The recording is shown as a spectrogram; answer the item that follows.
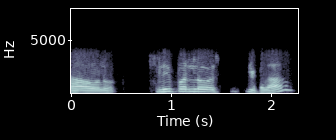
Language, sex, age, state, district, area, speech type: Telugu, male, 18-30, Andhra Pradesh, Palnadu, rural, conversation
